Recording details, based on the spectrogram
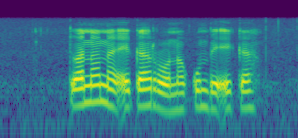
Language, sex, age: Tsonga, female, 19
